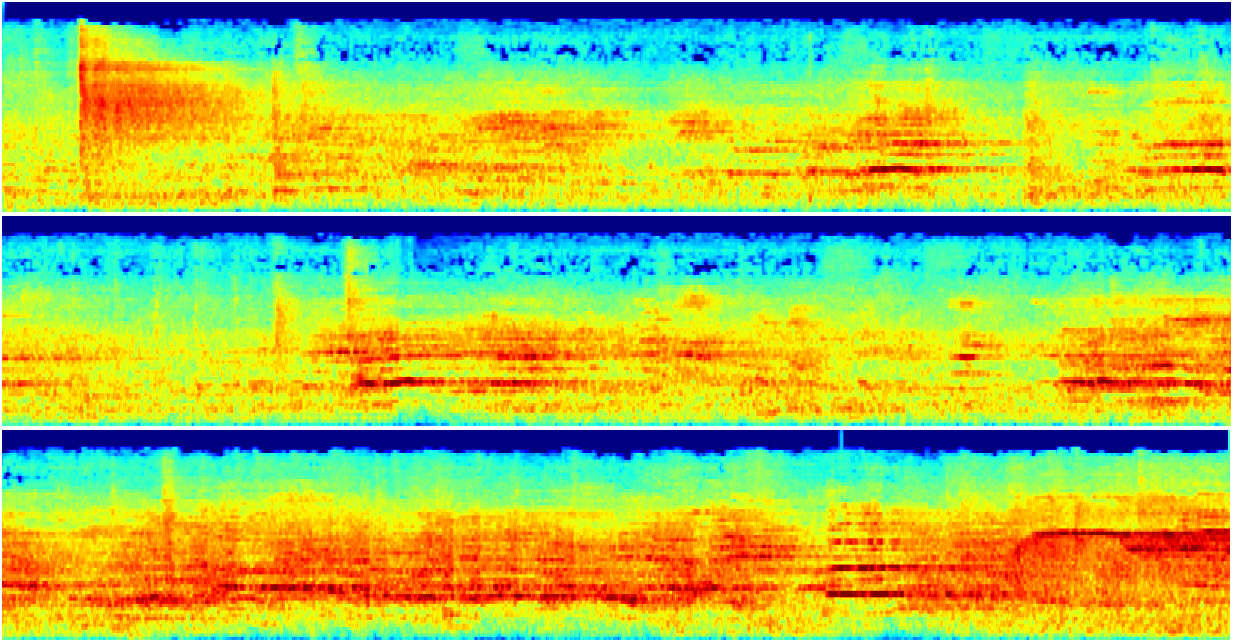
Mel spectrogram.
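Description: A crowd of spectators cheers and shouts in a large echoing hall.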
